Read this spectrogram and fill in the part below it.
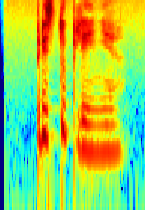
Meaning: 1. crime, criminal act, offense 2. specifically felony
- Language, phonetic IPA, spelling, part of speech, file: Russian, [prʲɪstʊˈplʲenʲɪje], преступление, noun, Ru-преступление.ogg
